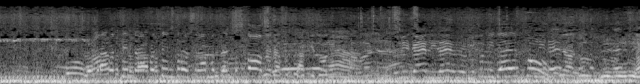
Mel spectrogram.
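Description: Several men talking over one another, over a steady low rumble.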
